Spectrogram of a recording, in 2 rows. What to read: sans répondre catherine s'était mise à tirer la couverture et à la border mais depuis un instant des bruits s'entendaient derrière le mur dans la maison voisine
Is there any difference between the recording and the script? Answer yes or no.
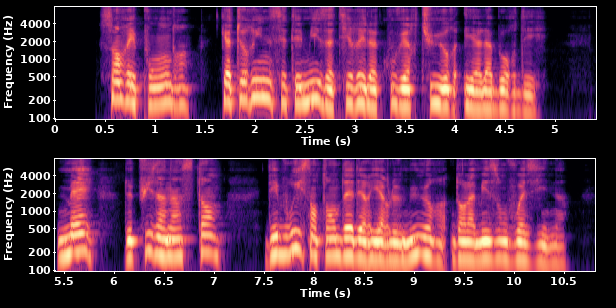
no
